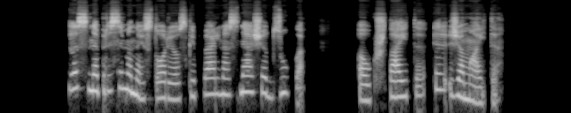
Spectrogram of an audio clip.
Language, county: Lithuanian, Vilnius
